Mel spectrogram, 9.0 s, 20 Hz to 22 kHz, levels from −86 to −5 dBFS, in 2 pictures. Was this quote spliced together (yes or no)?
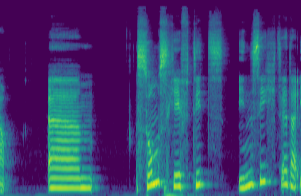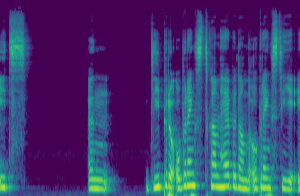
no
